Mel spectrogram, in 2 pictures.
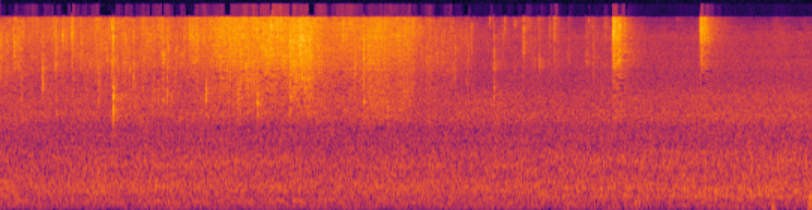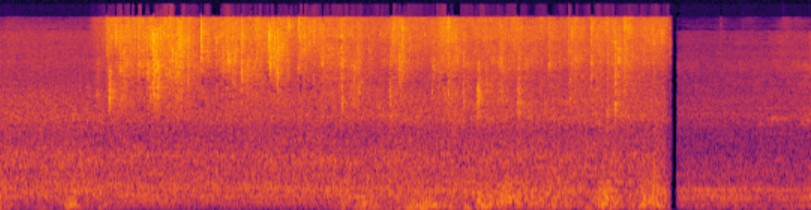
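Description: Fresh coriander leaves are washed under a running tap, a steady close splashing stream that continues for most of the clip and then abruptly stops near the end.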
